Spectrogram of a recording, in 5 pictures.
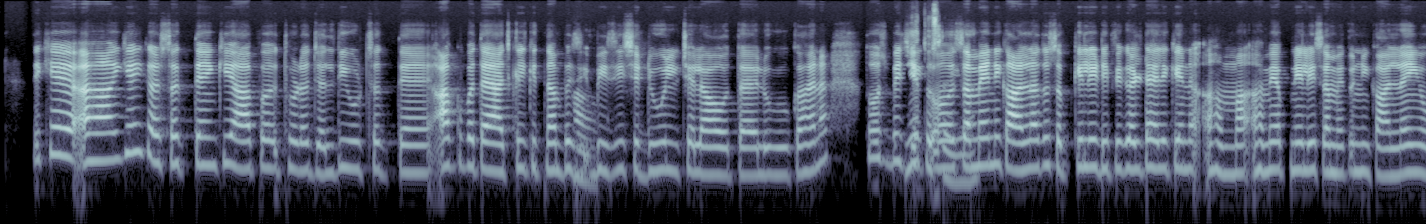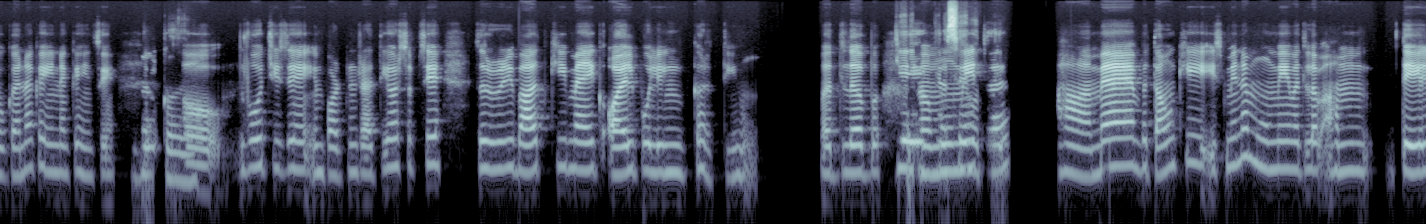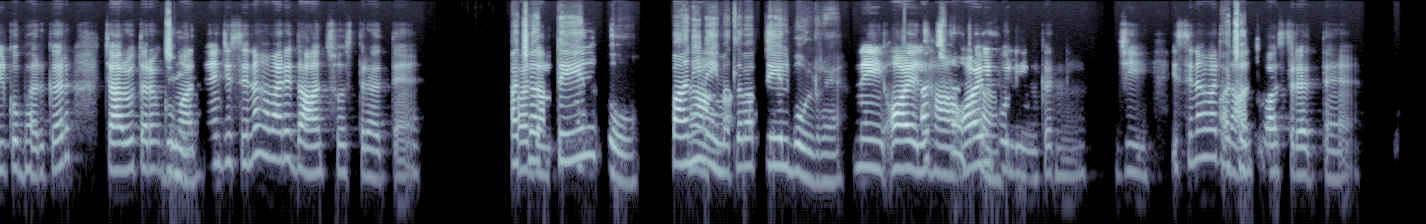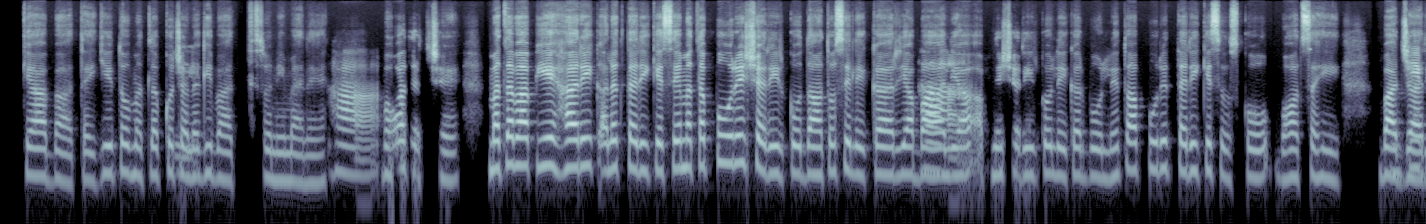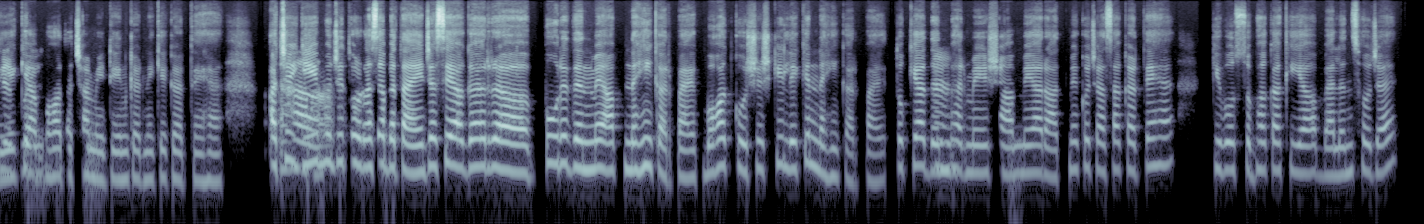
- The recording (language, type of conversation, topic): Hindi, podcast, सुबह उठते ही आपकी पहली स्वास्थ्य आदत क्या होती है?
- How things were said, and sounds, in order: in English: "बिज़ी बिज़ी शेड्यूल"; in English: "डिफिकल्ट"; in English: "इम्पोर्टेंट"; in English: "ऑयल पुलिंग"; in English: "ऑयल"; in English: "ऑयल पुलिंग"; in English: "मेंटेन"; in English: "बैलेंस"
